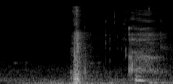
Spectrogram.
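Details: A single sharp crack followed by a soft exhale from a woman as her jaw joint releases during osteopathic manual manipulation, mandible relaxed and dropped.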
